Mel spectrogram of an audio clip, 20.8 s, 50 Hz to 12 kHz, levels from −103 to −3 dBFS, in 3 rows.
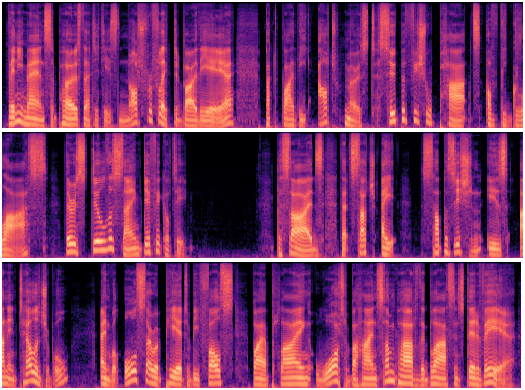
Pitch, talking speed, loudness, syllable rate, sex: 120 Hz, 155 wpm, -21 LUFS, 4.9 syllables/s, male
